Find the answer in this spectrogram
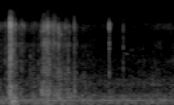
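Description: Clear plastic zip bag crinkling as it is handled and lifted: a sharp crackle just after the start, a few lighter rustles about half a second in, then a small tick.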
